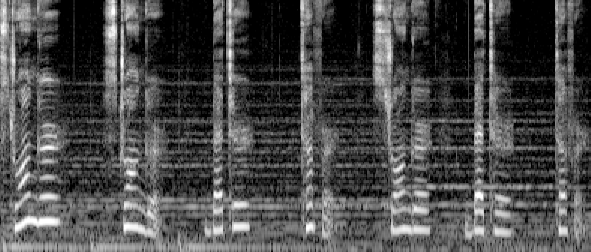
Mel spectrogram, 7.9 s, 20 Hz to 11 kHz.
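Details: Broca's (non-fluent) aphasia in an adult female after a gunshot wound to the head in January 2011, with the bullet passing through the left side of her brain.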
